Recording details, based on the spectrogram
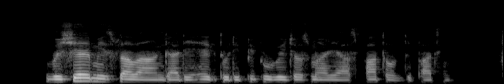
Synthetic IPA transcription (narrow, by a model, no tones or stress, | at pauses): wiʃɛlmisflawaãnɡadiɦɛɡ̚tudipipl̩wid͡ʒɔstmaɹiaspatɔvdipʰatʰĩn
